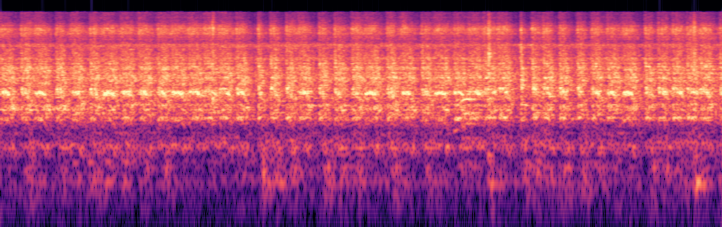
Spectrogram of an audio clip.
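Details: Isuzu diesel generator engine after fixing a hard-starting problem: steady, even diesel clatter at constant speed with no misses or knocks; running smoothly.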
